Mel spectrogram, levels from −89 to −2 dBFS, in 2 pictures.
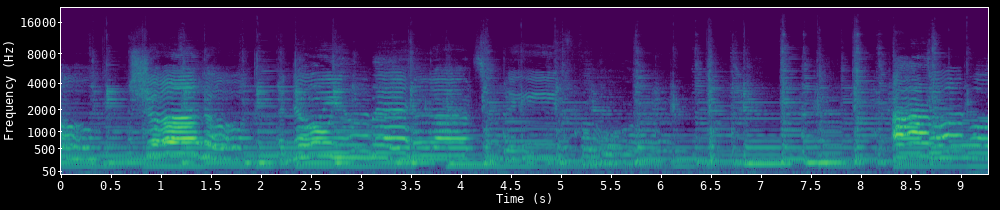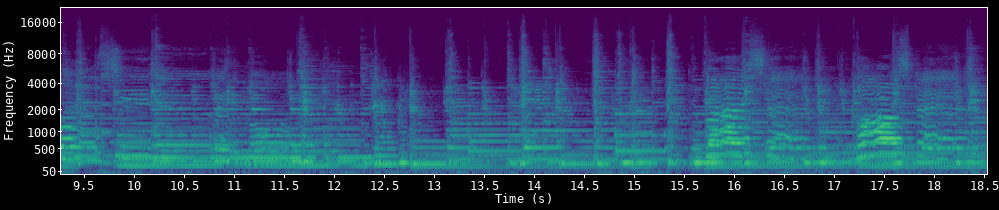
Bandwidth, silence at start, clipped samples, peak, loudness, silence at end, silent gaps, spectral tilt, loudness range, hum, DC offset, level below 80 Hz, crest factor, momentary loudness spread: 17 kHz; 0 s; under 0.1%; -10 dBFS; -32 LUFS; 0 s; none; -5.5 dB/octave; 9 LU; none; under 0.1%; -64 dBFS; 22 dB; 13 LU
